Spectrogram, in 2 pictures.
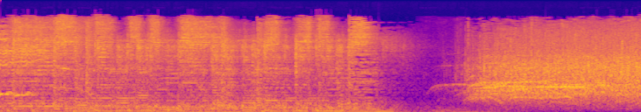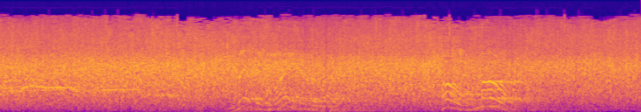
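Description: Audience at a televised Saskatchewan centennial celebration bursts into loud sustained applause with cheering as a song ends, the clapping continuing steadily for over ten seconds after the music fades.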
